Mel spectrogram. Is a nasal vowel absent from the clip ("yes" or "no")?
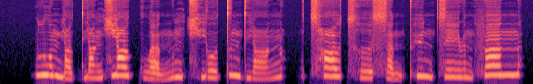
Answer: yes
